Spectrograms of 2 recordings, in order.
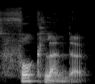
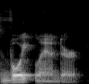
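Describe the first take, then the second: First: The name is said with a German pronunciation. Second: The name is said with an American pronunciation. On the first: The speaker calls it right. "Apparently, it's Vogtländer" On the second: The speaker calls it wrong. "as an American, you would say"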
